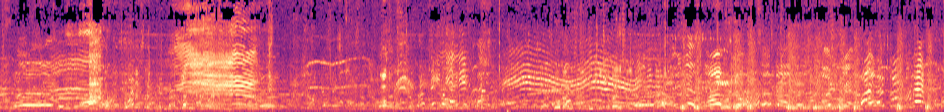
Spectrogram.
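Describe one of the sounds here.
Young girls shout and cheer in high voices.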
